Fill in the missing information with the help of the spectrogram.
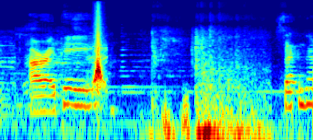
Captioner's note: whoosh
